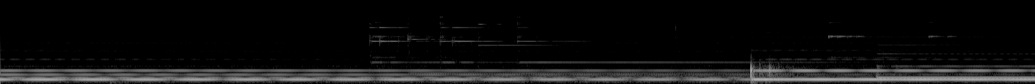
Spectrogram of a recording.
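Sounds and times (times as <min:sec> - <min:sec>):
crystal and Tibetan bowls ringing: 0:00.0 - 0:10.3
small bright chimes and high tinkles: 0:03.7 - 0:10.3.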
